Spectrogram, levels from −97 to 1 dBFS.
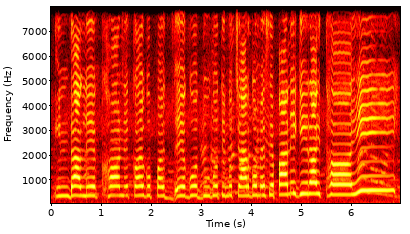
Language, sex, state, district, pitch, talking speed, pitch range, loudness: Bajjika, female, Bihar, Vaishali, 375 Hz, 105 wpm, 360-400 Hz, -18 LUFS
